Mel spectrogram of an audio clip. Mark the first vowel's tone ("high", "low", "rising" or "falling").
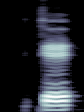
high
